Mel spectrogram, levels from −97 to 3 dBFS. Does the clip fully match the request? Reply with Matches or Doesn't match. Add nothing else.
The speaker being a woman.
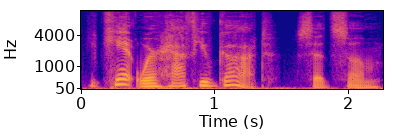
Doesn't match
